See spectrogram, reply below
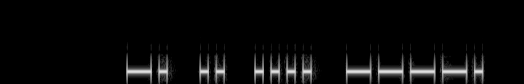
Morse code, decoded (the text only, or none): NIH9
